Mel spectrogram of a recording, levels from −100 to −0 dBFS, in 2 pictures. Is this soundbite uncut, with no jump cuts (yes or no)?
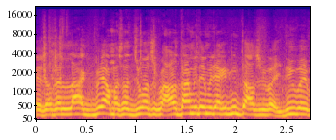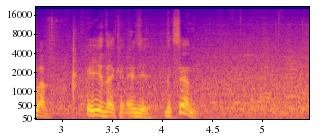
no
